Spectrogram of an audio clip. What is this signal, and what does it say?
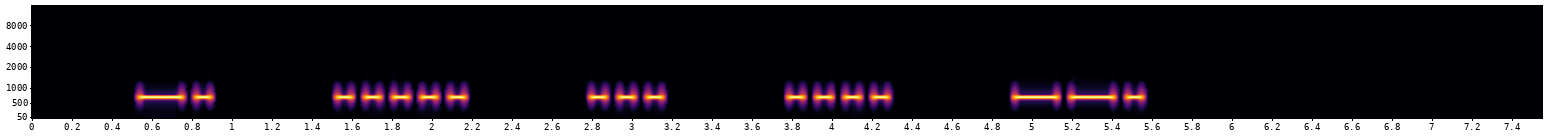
Morse code, heard as a keyed tone, about 17 wpm, spaced as for 10 wpm, 700 Hz. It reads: N5SHG
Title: USA Call Signs - 3x Character Spacing - 17wpm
